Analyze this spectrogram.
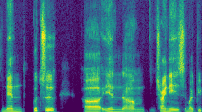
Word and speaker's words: nembutsu: chinese characters for nembutsu in japanese we pronounce this nen butsu in chinese it might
